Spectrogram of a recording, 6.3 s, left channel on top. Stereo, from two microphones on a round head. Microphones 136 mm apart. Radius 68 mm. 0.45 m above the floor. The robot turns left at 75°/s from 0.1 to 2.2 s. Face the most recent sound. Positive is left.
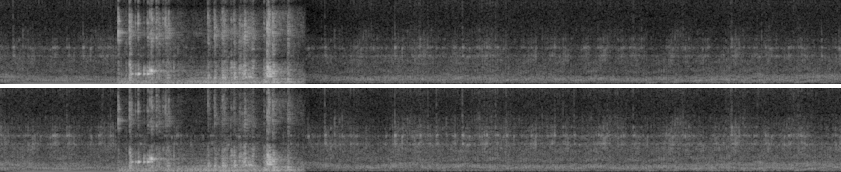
turn(degrees=35)  # may be behind; listen again after turning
